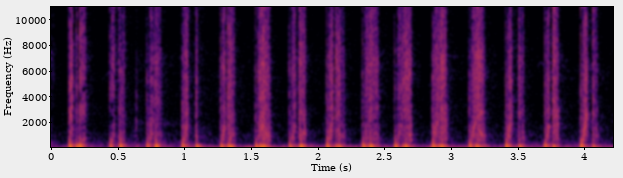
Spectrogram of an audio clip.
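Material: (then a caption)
Cloth, board. Fingertips tap and scratch the cover and spine of a closed cloth-bound hardcover book held close to the microphone. About twenty quick, dull taps fall at an uneven pace, each a deep, muffled thump that dies away almost instantly, with a faint, bright scratchy rasp on top.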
